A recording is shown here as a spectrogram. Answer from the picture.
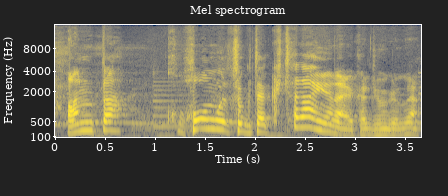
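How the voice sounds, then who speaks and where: His pitch rises and falls very widely, at a moderate pace. Background music accompanies the man. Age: 80s+. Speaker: management consultant. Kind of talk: interview answer.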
